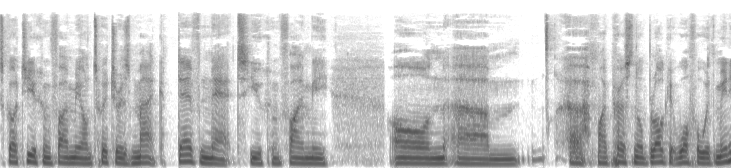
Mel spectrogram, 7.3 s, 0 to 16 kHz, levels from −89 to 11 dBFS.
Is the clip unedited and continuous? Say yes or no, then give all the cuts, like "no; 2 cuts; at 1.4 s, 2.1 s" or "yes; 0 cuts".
no; 1 cut; at 3.8 s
